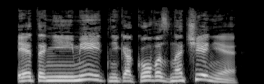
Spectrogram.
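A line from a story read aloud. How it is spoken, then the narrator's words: Exclaiming. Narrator (Russian): воскликнула Ева Петровна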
